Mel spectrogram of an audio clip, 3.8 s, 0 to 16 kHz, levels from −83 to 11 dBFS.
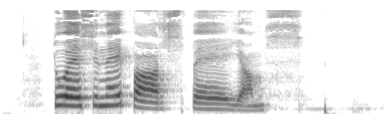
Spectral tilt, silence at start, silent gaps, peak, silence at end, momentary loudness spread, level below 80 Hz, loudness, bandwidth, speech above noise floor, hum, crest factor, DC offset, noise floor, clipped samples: -3 dB/octave; 0.55 s; none; -4 dBFS; 0.85 s; 21 LU; -72 dBFS; -22 LUFS; 11.5 kHz; 47 dB; none; 20 dB; under 0.1%; -69 dBFS; under 0.1%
